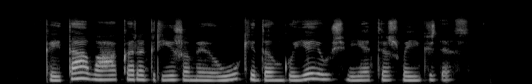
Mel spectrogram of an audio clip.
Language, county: Lithuanian, Kaunas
